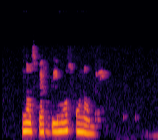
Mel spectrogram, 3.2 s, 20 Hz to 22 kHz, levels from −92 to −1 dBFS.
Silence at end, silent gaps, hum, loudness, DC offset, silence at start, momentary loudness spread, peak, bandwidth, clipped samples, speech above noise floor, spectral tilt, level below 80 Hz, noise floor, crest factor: 1.1 s; none; none; -25 LUFS; under 0.1%; 0.45 s; 16 LU; -12 dBFS; 6.6 kHz; under 0.1%; 42 dB; -8 dB/octave; -72 dBFS; -66 dBFS; 14 dB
